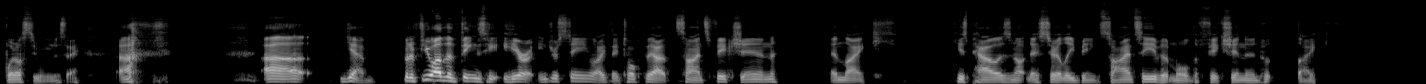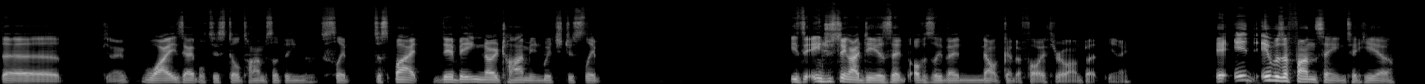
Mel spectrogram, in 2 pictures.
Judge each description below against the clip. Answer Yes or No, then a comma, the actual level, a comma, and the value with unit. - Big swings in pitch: Yes, wide, 7.6 semitones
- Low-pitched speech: Yes, low, 115 Hz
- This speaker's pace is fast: No, average, 175 wpm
